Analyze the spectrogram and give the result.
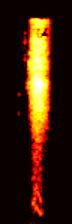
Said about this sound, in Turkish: Pardon hapşıracağım gibi geliyor da. Çok yaşa.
